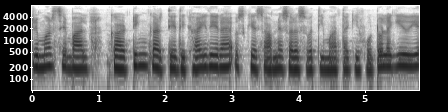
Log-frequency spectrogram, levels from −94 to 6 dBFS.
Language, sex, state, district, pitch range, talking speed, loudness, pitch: Hindi, female, Bihar, Vaishali, 180-205 Hz, 175 wpm, -14 LUFS, 190 Hz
